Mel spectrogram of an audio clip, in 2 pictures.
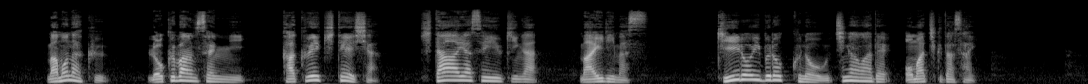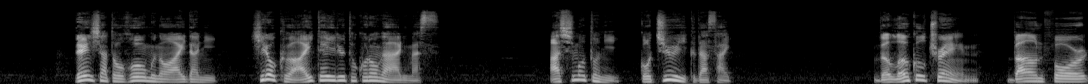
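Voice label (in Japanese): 6番線 接近放送 男声, 大手町駅; 放送は「各駅停車 北綾瀬行」です。; 綾瀬・北綾瀬・取手方面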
